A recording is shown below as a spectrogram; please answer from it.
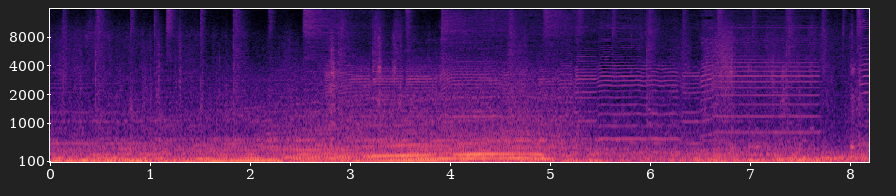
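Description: A 2009 Mercedes CLK280, rear-wheel drive, rumbles through a tight turn, its engine holding a steady low drone that rises briefly in pitch before settling back as the car rounds the corner.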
